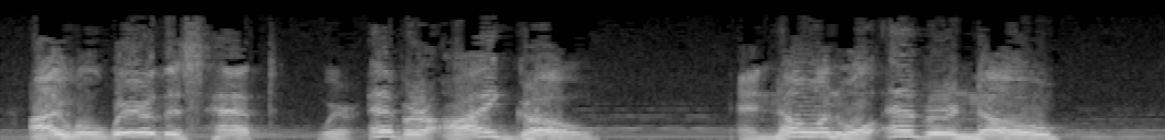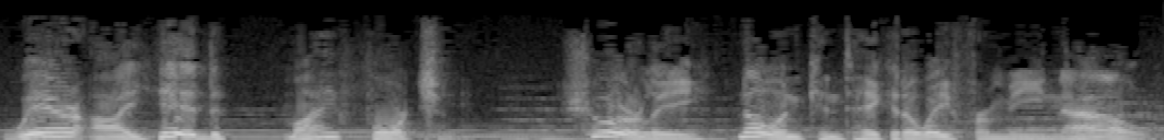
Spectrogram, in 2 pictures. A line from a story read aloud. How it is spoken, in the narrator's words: Yavan said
